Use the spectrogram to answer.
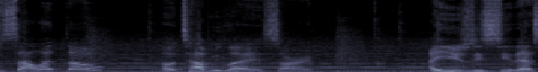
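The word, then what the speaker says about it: tabbouleh: the hookup from burst of hope very nice tabula salad though oh tabulay sorry i usually see that serve with euro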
